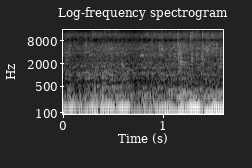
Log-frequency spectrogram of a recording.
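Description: Tap water runs steadily from a faucet into a container, a continuous close splashing flow used to mix a calf milk-replacer bottle, heard alone without talk.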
